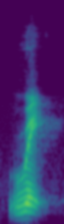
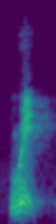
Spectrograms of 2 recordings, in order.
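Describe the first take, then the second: The two takes are said the same way.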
